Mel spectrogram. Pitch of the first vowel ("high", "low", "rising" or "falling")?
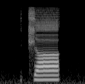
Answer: high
